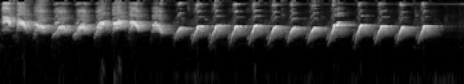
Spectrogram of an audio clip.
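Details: Song of a greater green leafbird, used to train and provoke other birds: rapid chattering notes easing into a long string of repeated downslurred whistles, roughly three each second, clear with no background noise.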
